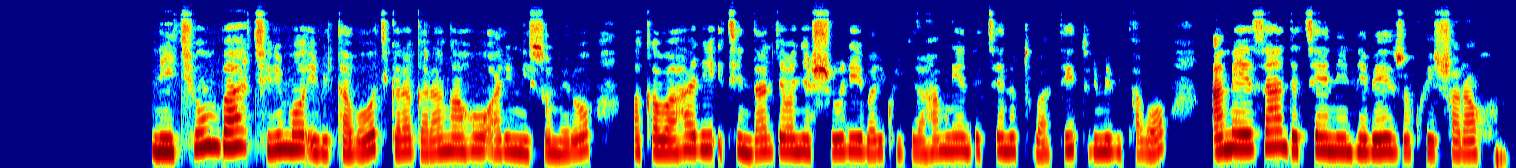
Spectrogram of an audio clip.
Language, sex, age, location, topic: Kinyarwanda, female, 18-24, Huye, education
